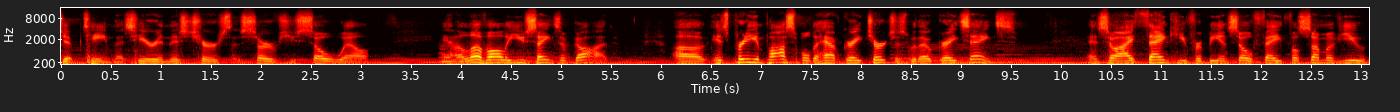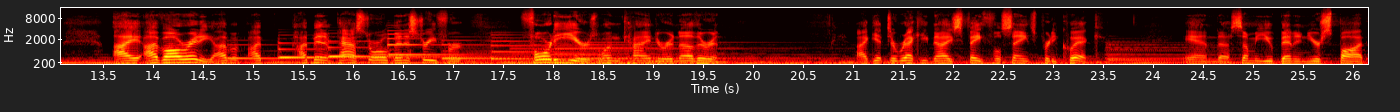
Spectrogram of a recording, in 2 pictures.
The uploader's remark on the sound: Wednesday Evening Revival Service. The Anchor Church of Zanesville, Ohio.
